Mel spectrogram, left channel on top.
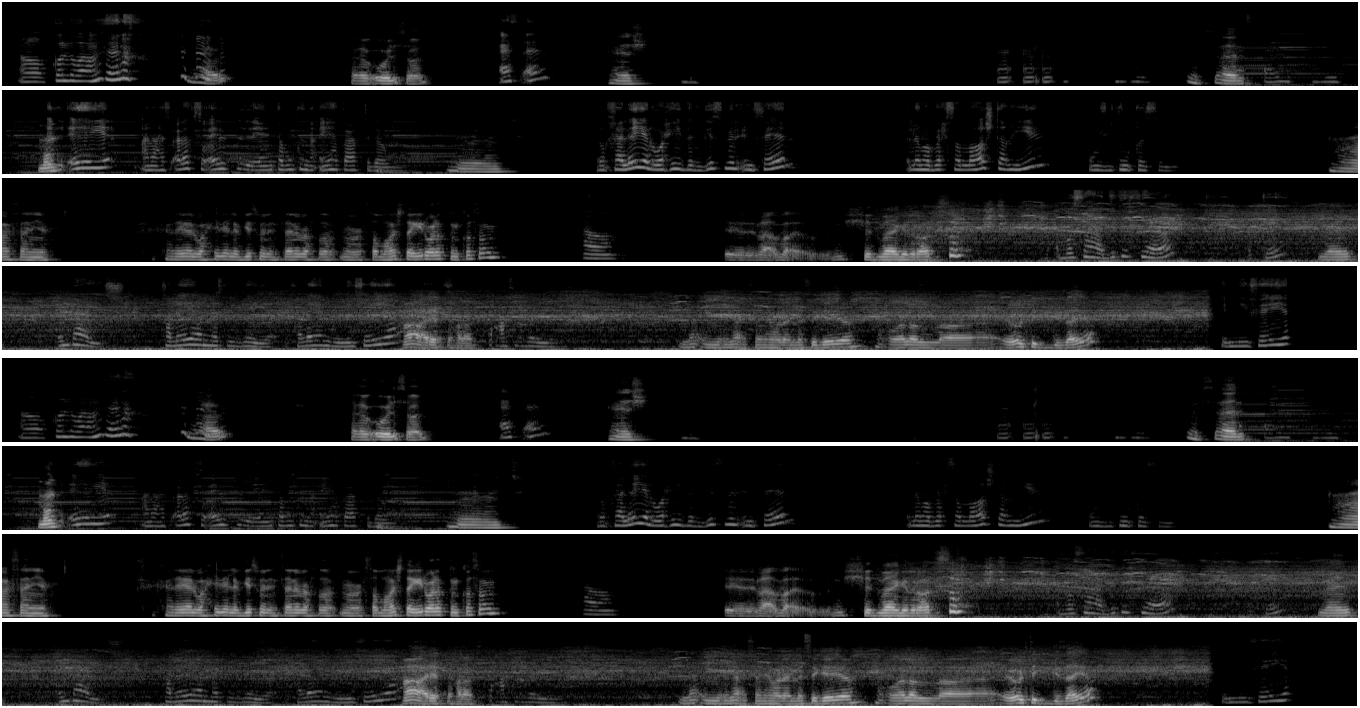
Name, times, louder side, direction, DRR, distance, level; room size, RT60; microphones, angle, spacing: voice 1, 0.2-1.5 1.9-2.3 5.0-5.5 6.8-7.0 9.9-10.5 11.1-11.5 12.2-13.4 14.0-17.6 19.5-21.5 22.6-24.0 24.4-25.3 32.9-33.3 37.7-38.9 39.6-40.0 41.2-46.4 52.9-53.5, left 5 dB, 80° left, 0.5 m, -44 dB
voice 2, 1.9-2.2 3.5-4.3 6.1-6.4 11.9-12.5 13.9-14.2 18.0-18.6 26.8-27.6 28.7-32.1 34.3-36.8 40.3-40.7 44.7-45.5 47.4-51.7, right 3 dB, 25° right, 0.3 m, -32 dB
Alarm, 12.2-18.3, right 2 dB, 55° right, 1.2 m, -55 dB
sound 1, 35.8-52.8, left 1 dB, 15° left, 1.2 m, -40 dB
3.3 x 2.7 x 2.4 m
head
